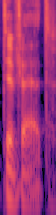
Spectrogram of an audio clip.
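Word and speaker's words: Dyfed: Kind of like my name David but just crammed together. It's spelled ded, but it's more of a V sound. Deveted, something like that.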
